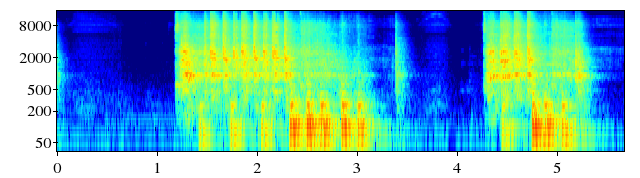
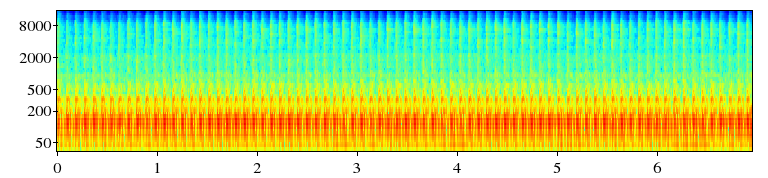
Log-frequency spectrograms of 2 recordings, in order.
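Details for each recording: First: 125cc Sinnis Heist hardtail chopper being rescued, first start attempts; two bursts where the single fires and revs briefly then fades and dies; starts then stalls, won't idle by itself, float height later adjusted. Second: 125cc CCW Sinnis Heist chopper after carb float-height adjustment: even chugging idle near four pulses a second for about ten seconds, then switched off and dies away.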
